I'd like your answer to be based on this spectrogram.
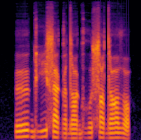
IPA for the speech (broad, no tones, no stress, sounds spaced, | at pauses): ø ɡʱ i s a ɡ ʊ dˤ ʊ ɡʱ ʊ s ʊ dˤ ʉ ðˤ ʊ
